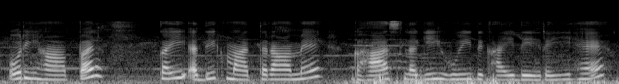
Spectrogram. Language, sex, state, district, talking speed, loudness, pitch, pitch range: Hindi, female, Rajasthan, Nagaur, 135 wpm, -18 LUFS, 230 Hz, 215-270 Hz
